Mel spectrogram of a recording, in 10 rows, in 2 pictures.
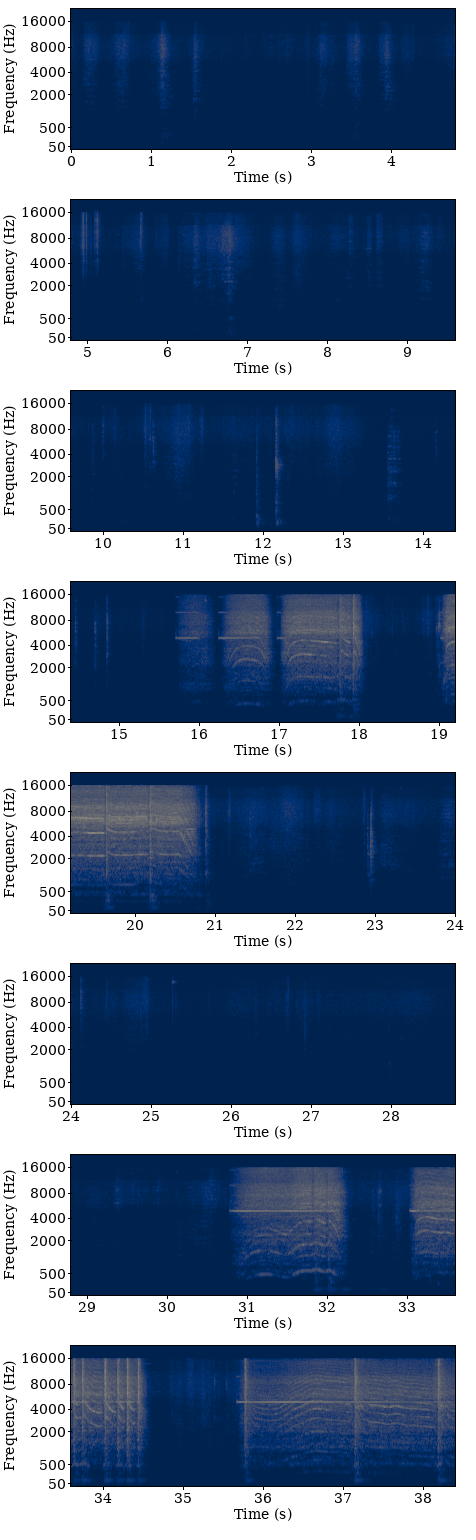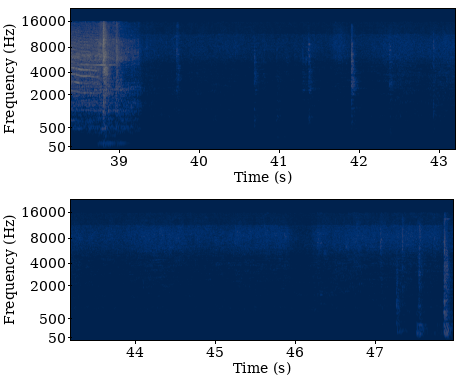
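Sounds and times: cordless drill motor running: 0:15.8 - 0:18.1, 0:19.0 - 0:20.9, 0:30.8 - 0:32.3, 0:33.0 - 0:34.6, 0:35.7 - 0:39.2.

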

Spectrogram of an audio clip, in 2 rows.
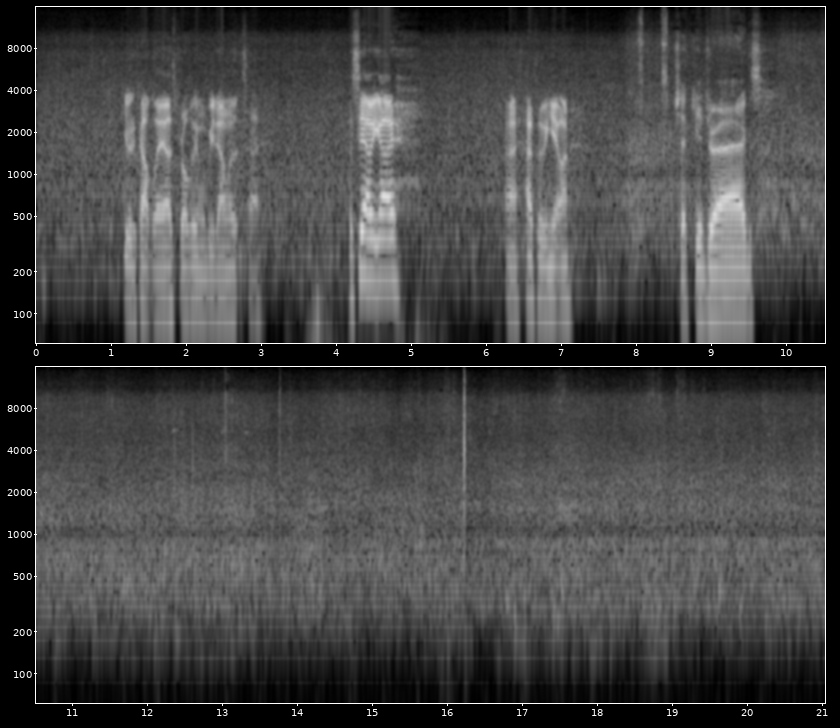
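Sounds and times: creek water running: 0:00.0 - 0:21.0
faint ticks: 0:11.4 - 0:11.7, 0:12.3 - 0:13.9.

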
